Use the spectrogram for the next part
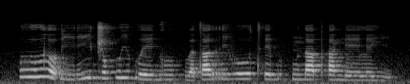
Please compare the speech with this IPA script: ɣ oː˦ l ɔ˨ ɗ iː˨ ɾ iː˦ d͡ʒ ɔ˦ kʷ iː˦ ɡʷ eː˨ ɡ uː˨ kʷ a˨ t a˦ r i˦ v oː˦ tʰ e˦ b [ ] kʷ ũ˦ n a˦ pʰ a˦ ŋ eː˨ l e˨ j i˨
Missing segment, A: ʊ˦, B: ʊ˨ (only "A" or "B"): A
